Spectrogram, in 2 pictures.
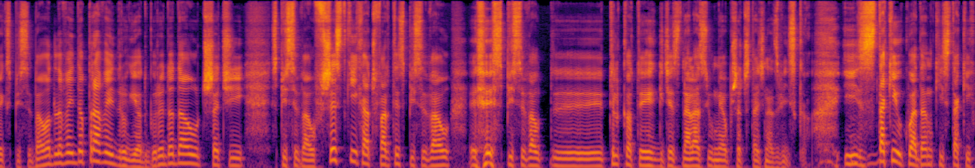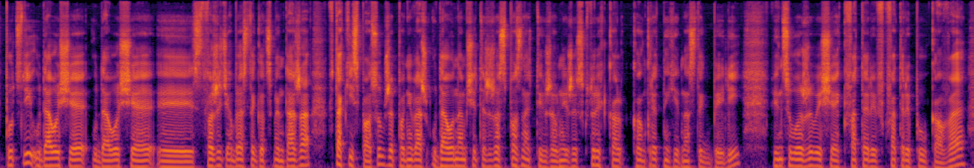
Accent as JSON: {"language": "Polish", "town": "Pabianice", "region": "Łódź Voivodeship", "country": "Poland", "said": "no bo jestem z Pabianic"}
